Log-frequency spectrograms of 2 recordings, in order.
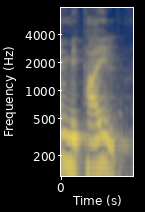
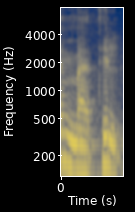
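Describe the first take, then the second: First: The word ends with a long 'ile' sound. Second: The word ends with a short 'il' sound. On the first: This is the English way of saying it. "English में मिथाइल" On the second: This is the Hindi way of saying it. "इसको बोलते हैं मैथिल"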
